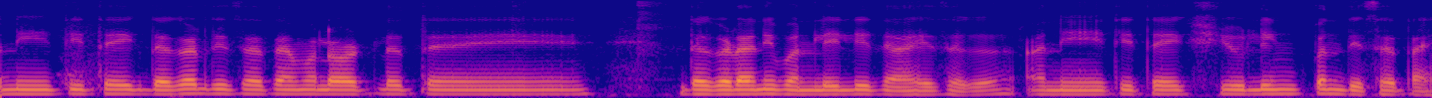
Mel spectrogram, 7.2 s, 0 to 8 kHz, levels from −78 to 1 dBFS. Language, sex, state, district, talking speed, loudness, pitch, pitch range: Marathi, male, Maharashtra, Aurangabad, 165 wpm, -28 LUFS, 130 Hz, 125-130 Hz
